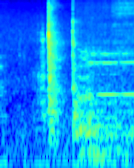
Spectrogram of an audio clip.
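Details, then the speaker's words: Foxbody Mustang drift notchback, first key-on after full custom rewiring and Holley Terminator X EFI install: two clicks then a thin steady whine for about a second as the fuel pump primes; air/fuel gauge came on, normal priming. "alright, so primed. The air far gauge came on."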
